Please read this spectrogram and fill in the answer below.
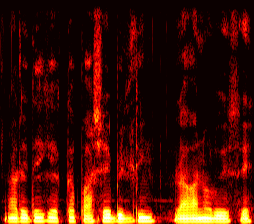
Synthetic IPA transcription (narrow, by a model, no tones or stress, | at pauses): aɾed̪ejkeɛk̚ʈapaʃebilɖiŋ | laɡanoɾoet͡ɕʰe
